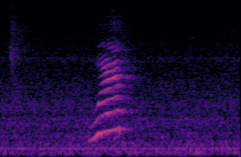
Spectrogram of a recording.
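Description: A single short vocal sound from a person, rising in pitch and then holding briefly, about a second in, over quiet room tone.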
